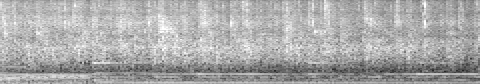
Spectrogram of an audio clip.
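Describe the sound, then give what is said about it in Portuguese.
An audience at a church service applauds the Lord steadily, a dense crackling wash of clapping, over sustained keyboard chords that shift to a new harmony about a second in. No one speaks. “Aplauda o Senhor por isso, irmãos.”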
